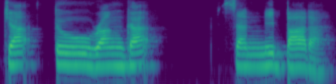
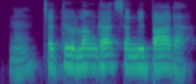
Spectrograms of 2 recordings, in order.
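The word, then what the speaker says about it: Chaturanga Sannipata: It's pronounced Chaturanga Sannibhata. Chaturanga Sannibhata.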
